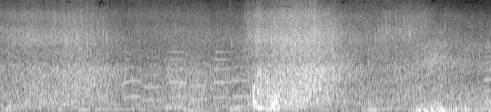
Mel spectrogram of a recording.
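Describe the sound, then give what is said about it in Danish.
Ocean waves wash steadily onto the shore, a continuous rushing surf with one fuller wave swelling and breaking midway, under a low rumble of wind, with no voices. “Det er en dejlig tryghed at være ved havet for mig.”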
